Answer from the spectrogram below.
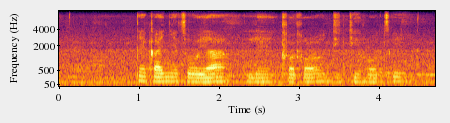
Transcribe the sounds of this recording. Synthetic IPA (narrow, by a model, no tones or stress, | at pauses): tɛkaɲet͡sɔja | lɪt͡ɬɔt͡ɬʼɔditirɔt͡sɪ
